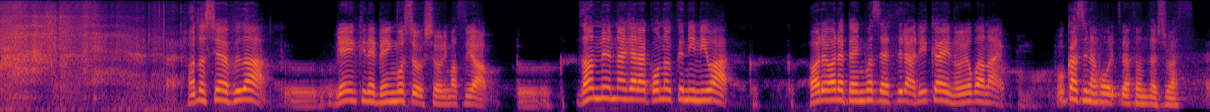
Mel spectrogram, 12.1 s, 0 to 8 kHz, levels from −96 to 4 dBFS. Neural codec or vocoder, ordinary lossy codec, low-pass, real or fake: codec, 16 kHz, 0.5 kbps, X-Codec, HuBERT features, trained on LibriSpeech; none; none; fake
